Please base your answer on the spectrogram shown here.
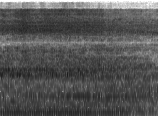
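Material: Nothing is struck.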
